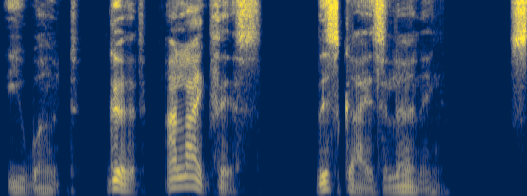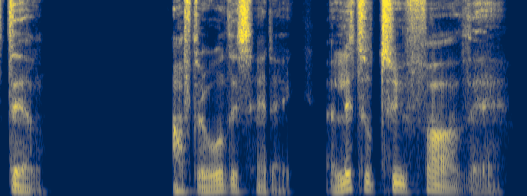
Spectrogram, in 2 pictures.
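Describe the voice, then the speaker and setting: A sly, persuasive voice inside the head for a video game. It sits at the very bottom of the male range and is thick with husk. The delivery is measured and knowing, sizing people up and nudging the listener, in a close, dry recording. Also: rumbling low, very animated, a little mellow, slightly rough, no room sound, full character voice. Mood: cautioning, then sly, appraising. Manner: measured, knowing, insinuating coaching. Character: Suggestion, a sly insinuating inner voice reading people and coaching. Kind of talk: scripted video game narration.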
